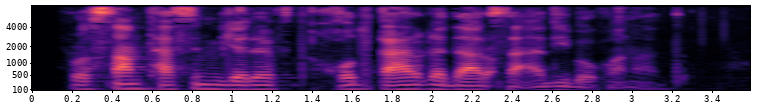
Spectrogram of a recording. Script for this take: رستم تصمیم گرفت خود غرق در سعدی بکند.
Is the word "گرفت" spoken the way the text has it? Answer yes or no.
yes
